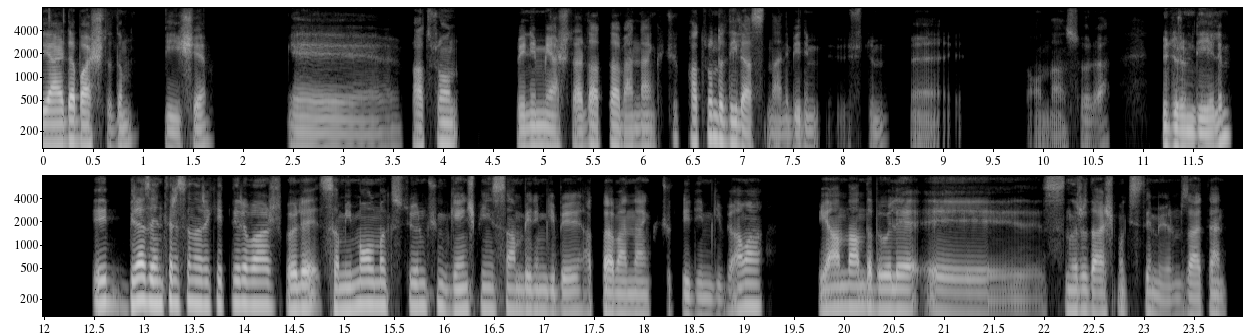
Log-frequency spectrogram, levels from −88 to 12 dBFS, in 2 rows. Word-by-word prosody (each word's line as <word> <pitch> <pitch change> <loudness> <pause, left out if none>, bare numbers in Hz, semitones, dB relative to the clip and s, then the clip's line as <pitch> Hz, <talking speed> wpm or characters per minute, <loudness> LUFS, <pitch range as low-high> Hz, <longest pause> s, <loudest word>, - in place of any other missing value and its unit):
yerde 125 +2 +6
başladım 115 +3 +1 0.3
bir 105 - -4
işe. 110 +4 -1 0.8
Eee, 95 -1 -7
patron 125 +3 -1 0.6
benim 115 +2 +1
yaşlarda, 105 -1 -1
hatta 115 0 0
benden 110 +1 -4
küçük. 155 +7 -21
Patron 150 +3 0
da 140 -2 +2
değil 130 -6 +2
aslında, 95 +1 -6
hani, 90 +1 -11
benim 100 +1 -7 0.2
ü - - -34
üstüm. 95 +10 -19 0.2
Eee, - - -16 0.9
ondan - - -21
sonra, - - -16 0.5
müdürüm 105 -3 +2
diyelim. 100 - +1 0.6
Eee, 170 - +5
biraz 170 +3 +6
enteresan 175 0 +4
hareketleri 170 0 +2
var. 165 -1 +3
Böyle 140 - +5
samimi 140 - +2
olmak 165 -1 +4
istiyorum 160 -1 -2
çünkü 150 -5 -4
genç 135 +1 +1
bir 145 - -2
insan 135 -1 -2
benim 130 -1 0
gibi. 125 0 -2
Hatta 125 -1 0
benden 115 -1 -1
küçük 115 - -23
dediğim 105 -2 -5
gibi 100 -1 -10
ama 155 +2 +1 0.6
bir - - -3
yandan 145 0 +3
da - - +1
böyle, 135 0 +3 0.2
eee, 70 - -7
sınırı 130 0 -3
da 125 - +3
aşmak 120 0 -4
istemiyorum. 105 -5 -7
Zaten, 110 +2 -3
120 Hz, 140 wpm, -21 LUFS, 105-140 Hz, 0.9 s, yerde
